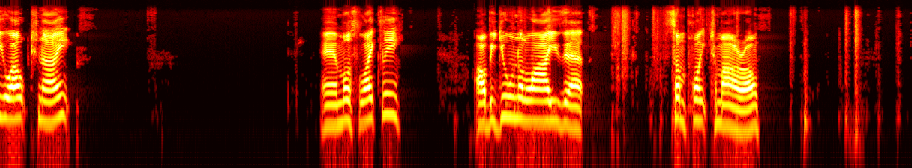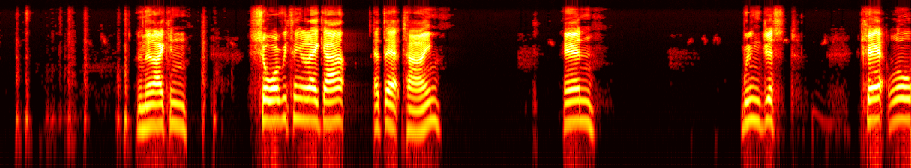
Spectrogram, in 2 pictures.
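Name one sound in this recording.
A middle-aged man speaks calmly and close up, in short bursts with pauses.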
